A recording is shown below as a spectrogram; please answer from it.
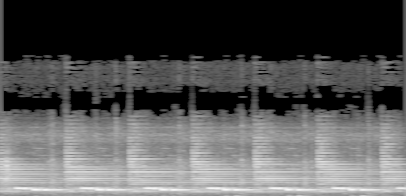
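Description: Cuckoo clock calling "cuck-oo" over and over: a falling two-note whistle repeated about six times in quick, even succession.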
